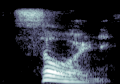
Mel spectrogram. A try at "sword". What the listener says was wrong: The W is not pronounced again.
